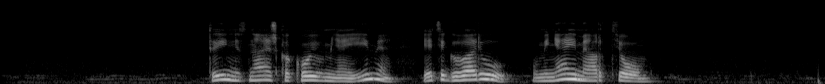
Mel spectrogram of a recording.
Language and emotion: Russian, neutral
